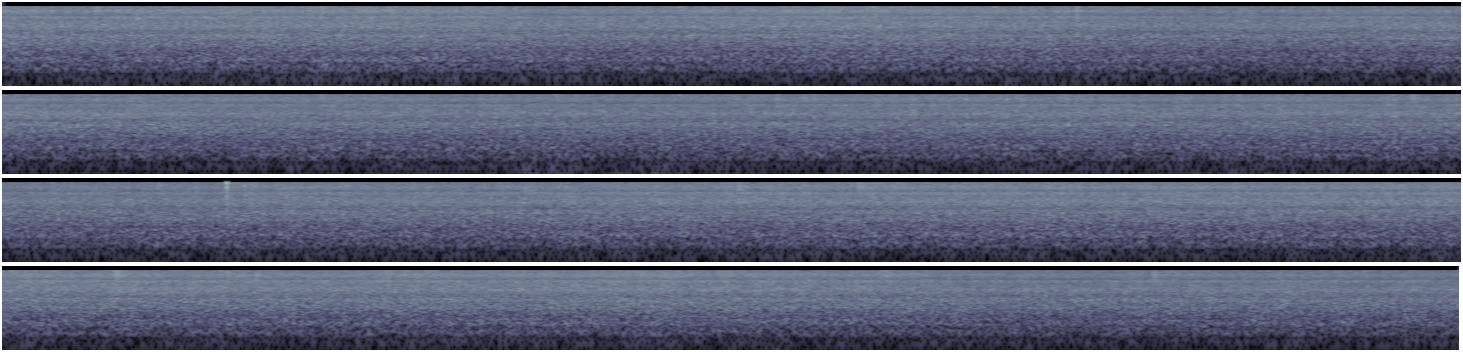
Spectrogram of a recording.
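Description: Heavy rain pouring down in a steady downpour, an even wash of sound with no breaks.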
